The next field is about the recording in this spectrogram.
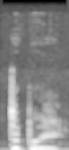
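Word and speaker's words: de Vries: 11th and hulkenberg 10th you pronounce the 15 starter's name wrong it's Nick debris debris fp3 all right uh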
